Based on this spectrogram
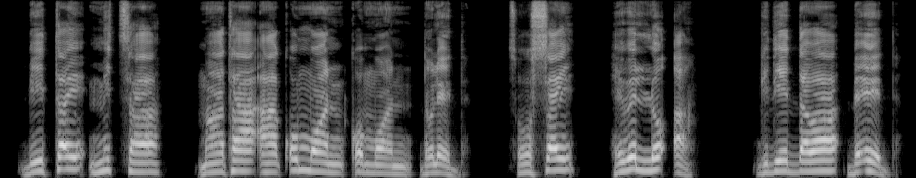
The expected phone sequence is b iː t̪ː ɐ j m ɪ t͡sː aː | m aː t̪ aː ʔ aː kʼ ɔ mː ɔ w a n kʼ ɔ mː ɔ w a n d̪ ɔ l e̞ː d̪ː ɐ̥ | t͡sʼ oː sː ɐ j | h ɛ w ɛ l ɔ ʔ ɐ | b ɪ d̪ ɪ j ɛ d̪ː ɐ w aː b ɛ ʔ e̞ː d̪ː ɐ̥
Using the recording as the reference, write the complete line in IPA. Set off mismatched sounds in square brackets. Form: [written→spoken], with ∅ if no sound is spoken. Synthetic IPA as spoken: b iː t̪ː ɐ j m ɪ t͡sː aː | m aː t̪ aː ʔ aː kʼ ɔ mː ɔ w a n kʼ ɔ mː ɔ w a n d̪ ɔ l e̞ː d̪ː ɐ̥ | t͡sʼ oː sː ɐ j | h ɛ w ɛ l ɔ ʔ ɐ | [b→ɡ] ɪ d̪ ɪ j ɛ d̪ː ɐ w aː b ɛ ʔ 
